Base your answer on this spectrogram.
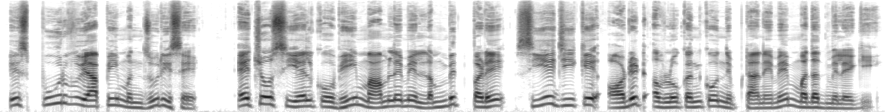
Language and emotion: Hindi, neutral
